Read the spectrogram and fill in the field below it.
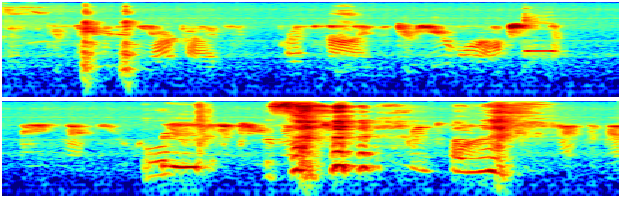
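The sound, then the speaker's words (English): A quick run of short electronic telephone keypad tones as a phone number is dialed, about five beeps in the second half, mixed in with people talking and laughing over them. “And we just gave out somebody's phone number.”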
